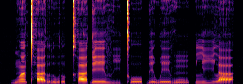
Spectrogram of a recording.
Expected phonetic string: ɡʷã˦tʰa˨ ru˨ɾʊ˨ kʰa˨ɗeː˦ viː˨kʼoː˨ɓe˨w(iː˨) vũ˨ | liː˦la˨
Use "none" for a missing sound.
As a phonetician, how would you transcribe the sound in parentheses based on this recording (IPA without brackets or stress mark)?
eː˨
